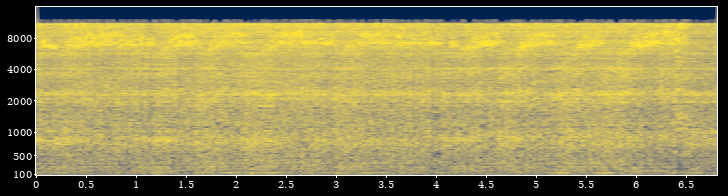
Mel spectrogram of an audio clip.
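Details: 1973 VW Beetle air-cooled flat-four after fuel pump replacement and engine overhaul, timing advanced, revving: constant dry scraping hiss; slightly bent pulley rubbing the hammered sheet-metal tin.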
